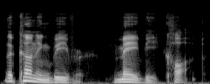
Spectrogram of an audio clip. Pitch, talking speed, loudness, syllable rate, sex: 100 Hz, 170 wpm, -18 LUFS, 4.4 syllables/s, male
